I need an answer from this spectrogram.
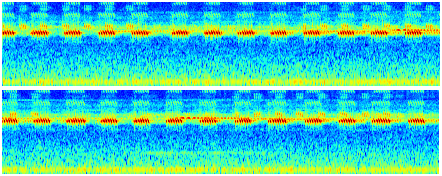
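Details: Autumn grass insects calling late at night in Changnyeong, Korea, a shrill pulsing trill repeating roughly three beats a second, layered with a fainter higher chorus and a soft constant low drone.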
